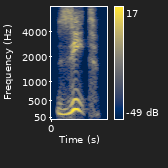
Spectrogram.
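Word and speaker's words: xeet: This is from X's Help Center on how to zeet. How would you pronounce that? Zeet? Yeah, like Xerox. Like a xylophone.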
